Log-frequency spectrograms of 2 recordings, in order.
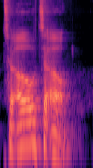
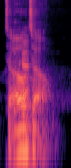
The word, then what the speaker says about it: To'o: I've looked up the pronunciation. I've listened to the pronunciation. No. To'o. – Henry To'o. – To'o. Got it.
